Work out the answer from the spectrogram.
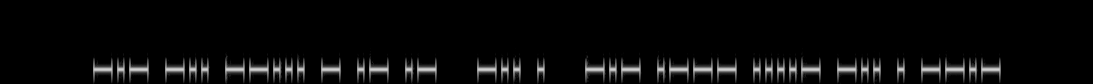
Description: Morse code, heard as a keyed tone, about 20 wpm, 700 Hz. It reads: KD7TAA DE KJ4DEQ
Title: USA Callsign DE Callsign 20wpm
